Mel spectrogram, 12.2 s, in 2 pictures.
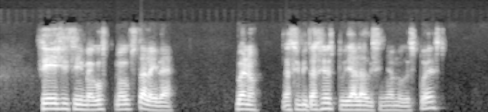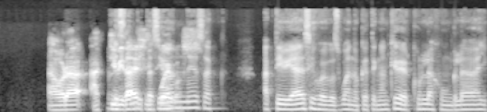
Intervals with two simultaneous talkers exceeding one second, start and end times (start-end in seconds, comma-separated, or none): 7.4-8.7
